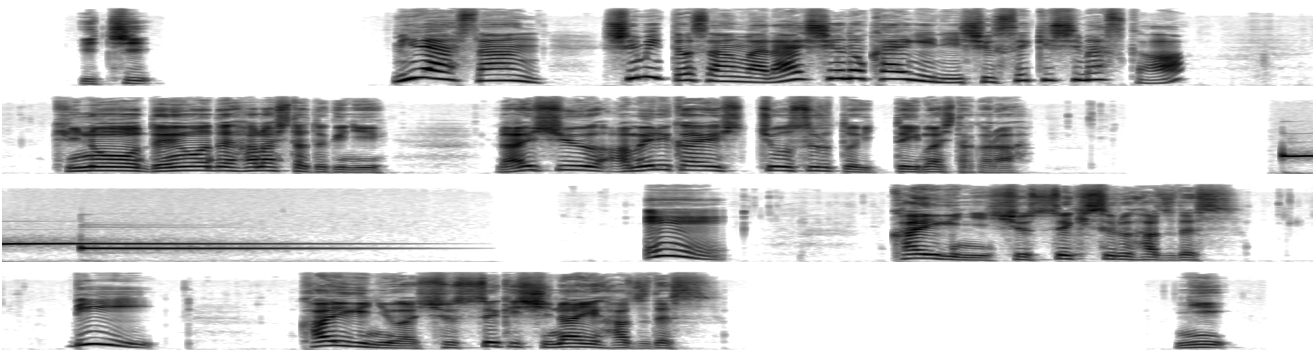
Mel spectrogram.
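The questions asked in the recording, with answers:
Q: ミラーさん、シュミットさんは来週の会議に出席しますか?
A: B: 会議には出席しないはずです。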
